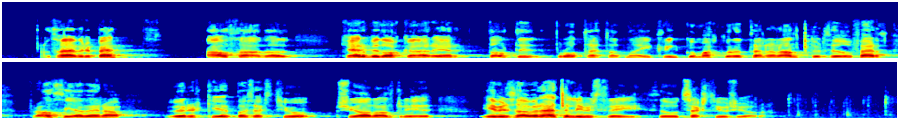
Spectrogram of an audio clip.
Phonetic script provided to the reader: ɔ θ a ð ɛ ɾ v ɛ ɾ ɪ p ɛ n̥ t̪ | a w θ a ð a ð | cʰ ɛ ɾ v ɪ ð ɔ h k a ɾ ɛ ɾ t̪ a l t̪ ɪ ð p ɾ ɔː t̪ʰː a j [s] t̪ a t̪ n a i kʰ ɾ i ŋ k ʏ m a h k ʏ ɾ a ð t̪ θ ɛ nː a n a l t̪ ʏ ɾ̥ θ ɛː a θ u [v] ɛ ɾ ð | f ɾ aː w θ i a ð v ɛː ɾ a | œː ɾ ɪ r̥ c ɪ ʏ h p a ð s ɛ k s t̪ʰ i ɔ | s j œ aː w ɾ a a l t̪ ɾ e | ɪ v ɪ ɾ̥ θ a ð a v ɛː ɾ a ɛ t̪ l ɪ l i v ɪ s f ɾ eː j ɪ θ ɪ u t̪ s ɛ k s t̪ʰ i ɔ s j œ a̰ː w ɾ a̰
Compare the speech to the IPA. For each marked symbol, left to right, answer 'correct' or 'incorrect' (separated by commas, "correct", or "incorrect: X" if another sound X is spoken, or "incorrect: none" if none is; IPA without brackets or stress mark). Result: incorrect: h, incorrect: f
